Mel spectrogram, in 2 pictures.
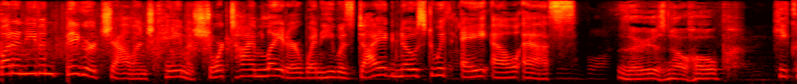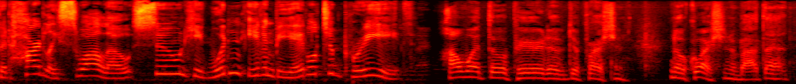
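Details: Adult news reporter narrating; Normal speech.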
